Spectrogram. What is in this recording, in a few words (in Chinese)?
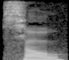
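"xiao1" Chinese; Cours de Chinois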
